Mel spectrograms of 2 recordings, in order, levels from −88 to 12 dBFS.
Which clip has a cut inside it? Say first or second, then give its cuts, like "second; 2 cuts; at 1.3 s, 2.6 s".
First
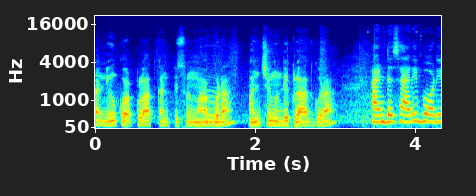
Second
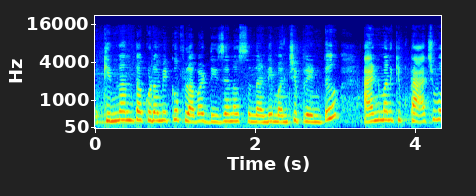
first; 1 cut; at 3.3 s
